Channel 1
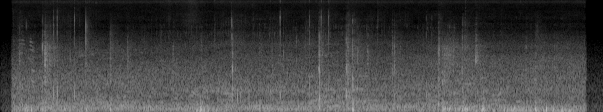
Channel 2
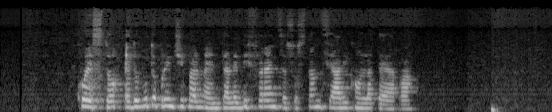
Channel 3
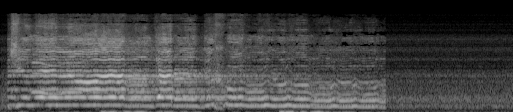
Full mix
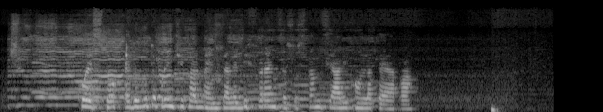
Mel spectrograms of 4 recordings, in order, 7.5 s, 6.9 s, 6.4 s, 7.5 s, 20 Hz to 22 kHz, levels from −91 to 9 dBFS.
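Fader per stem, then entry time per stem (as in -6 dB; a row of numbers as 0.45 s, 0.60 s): mute, -5.0 dB, -11.0 dB; mute, 0.00 s, 0.00 s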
